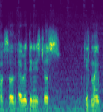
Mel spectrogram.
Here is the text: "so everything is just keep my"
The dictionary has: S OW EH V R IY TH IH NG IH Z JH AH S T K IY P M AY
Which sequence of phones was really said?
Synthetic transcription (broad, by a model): S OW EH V R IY T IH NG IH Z JH AH S T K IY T M AY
